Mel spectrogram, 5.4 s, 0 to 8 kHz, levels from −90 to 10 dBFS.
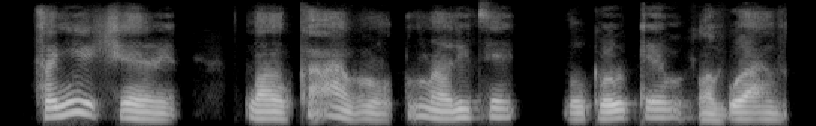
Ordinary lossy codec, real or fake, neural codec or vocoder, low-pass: none; fake; codec, 16 kHz, 1 kbps, FreqCodec, larger model; none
